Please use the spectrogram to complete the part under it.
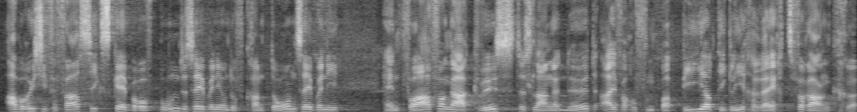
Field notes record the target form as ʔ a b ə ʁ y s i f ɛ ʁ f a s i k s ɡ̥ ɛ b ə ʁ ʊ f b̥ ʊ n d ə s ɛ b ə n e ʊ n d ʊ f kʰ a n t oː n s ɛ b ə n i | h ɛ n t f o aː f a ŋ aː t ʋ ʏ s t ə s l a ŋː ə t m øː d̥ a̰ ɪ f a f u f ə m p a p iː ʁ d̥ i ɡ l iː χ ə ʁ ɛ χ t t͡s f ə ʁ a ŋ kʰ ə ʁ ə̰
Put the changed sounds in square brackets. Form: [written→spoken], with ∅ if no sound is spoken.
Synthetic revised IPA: ʔ a b ə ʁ y s i f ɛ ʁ f a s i k s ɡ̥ ɛ b ə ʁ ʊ f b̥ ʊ n d ə s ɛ b ə n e ʊ n d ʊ f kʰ a n t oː n s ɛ b ə n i | h ɛ n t f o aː f a ŋ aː [t→k] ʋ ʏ s t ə s l a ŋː ə t [m→n] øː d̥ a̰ ɪ f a [f→χ] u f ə m p a p iː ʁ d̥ i ɡ l iː χ ə ʁ ɛ χ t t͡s f ə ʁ a ŋ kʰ ə ʁ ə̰

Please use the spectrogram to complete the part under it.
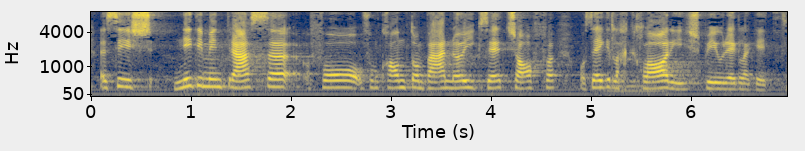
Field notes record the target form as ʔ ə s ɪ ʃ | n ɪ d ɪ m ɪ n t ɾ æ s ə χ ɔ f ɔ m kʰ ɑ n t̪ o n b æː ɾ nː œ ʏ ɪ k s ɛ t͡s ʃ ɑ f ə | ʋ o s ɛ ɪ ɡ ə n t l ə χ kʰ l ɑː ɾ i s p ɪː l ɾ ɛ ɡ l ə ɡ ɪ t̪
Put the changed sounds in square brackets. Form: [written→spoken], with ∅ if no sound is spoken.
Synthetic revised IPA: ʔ ə s ɪ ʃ | n ɪ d ɪ m ɪ n t ɾ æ s ə [χ→f] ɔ f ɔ m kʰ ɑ n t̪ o n b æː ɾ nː œ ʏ [ɪ→i] k s ɛ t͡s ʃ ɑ f ə | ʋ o s ɛ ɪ ɡ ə n t l ə χ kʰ l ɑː ɾ i [s→ʃ] p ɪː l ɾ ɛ ɡ l ə ɡ ɪ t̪

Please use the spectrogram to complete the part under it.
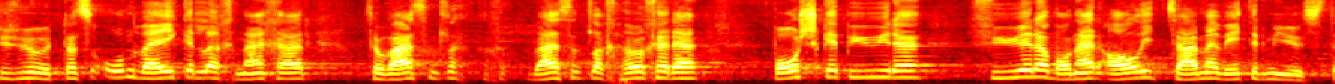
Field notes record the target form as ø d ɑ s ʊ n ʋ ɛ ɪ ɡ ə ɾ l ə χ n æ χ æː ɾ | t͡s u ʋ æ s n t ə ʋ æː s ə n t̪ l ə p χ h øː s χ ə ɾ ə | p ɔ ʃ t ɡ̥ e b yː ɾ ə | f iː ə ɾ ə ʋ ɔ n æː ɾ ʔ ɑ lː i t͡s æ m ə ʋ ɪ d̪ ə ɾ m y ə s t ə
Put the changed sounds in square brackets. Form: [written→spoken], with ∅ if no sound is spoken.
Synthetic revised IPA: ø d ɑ s ʊ n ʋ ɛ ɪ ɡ ə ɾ l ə χ n æ χ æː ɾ | t͡s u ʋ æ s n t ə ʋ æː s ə n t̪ l ə [p→∅] χ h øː [s→∅] χ ə ɾ ə | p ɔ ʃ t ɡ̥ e b yː ɾ ə | f [iː→yː] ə ɾ ə ʋ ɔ n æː ɾ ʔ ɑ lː i t͡s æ m ə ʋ ɪ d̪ ə ɾ m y ə s t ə

